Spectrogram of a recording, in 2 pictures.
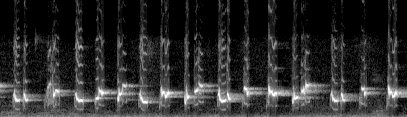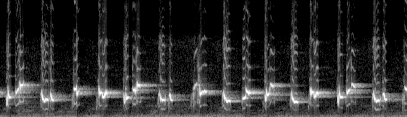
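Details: Over ten seconds of a yellow-vented bulbul's long night song in the ropel manner: dense, bubbling whistled phrases pour out almost without break, each a quick rising-and-falling slur, over faint low background noise.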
